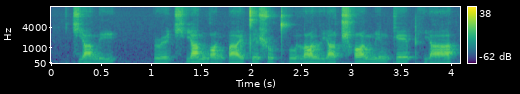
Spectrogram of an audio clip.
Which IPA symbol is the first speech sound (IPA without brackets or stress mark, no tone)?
t͡ɕ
